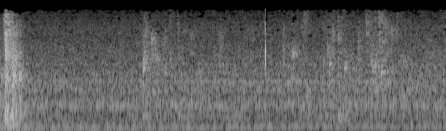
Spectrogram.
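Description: Steady low electrical hum from an electric cooktop heating a stainless steel stockpot of water, with a few faint small ticks. A short, loud knock comes right at the start.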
